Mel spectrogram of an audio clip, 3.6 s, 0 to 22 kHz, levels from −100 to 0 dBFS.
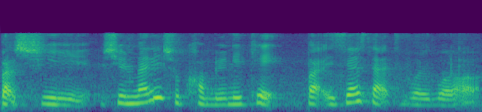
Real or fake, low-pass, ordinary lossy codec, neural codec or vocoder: fake; 7.2 kHz; MP3, 64 kbps; codec, 16 kHz in and 24 kHz out, 1.1 kbps, FireRedTTS-2 codec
